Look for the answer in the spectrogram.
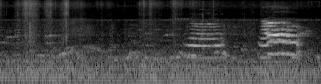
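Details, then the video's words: Charcoal cat, indoors, giving two harmonic meows near the end, the second louder and slightly rising, over a steady low hum and background rustling. "charcoal kucing"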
